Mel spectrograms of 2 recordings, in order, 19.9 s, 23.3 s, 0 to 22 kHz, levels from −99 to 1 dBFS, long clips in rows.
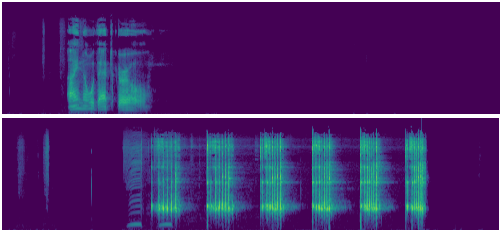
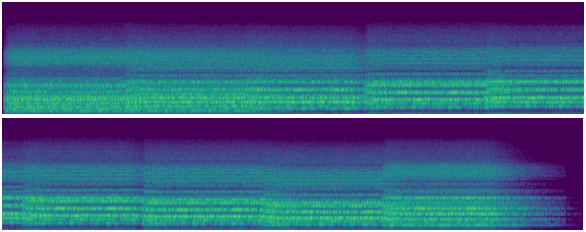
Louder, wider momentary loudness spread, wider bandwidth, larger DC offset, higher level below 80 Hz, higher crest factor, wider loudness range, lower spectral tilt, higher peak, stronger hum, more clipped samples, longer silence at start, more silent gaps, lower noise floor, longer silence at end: first, -21 LUFS vs -28 LUFS; first, 20 LU vs 2 LU; first, 15 kHz vs 9.2 kHz; neither; second, -84 dBFS vs -68 dBFS; first, 28 dB vs 14 dB; first, 21 LU vs 1 LU; second, 3.5 dB/octave vs -6 dB/octave; first, 0 dBFS vs -14 dBFS; neither; neither; first, 1.35 s vs 0.05 s; first, 3.72-4.07 s, 4.29-10.18 s, 10.54-10.63 s, 11.06-12.36 s vs none; first, -86 dBFS vs -69 dBFS; first, 1.45 s vs 0.9 s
